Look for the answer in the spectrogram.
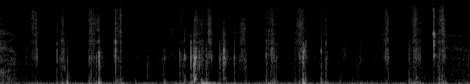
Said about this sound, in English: All right, people, let's pull a card, shall we? See what's going on this week.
